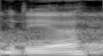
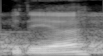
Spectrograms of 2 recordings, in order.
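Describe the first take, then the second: Both takes have the same delivery.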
